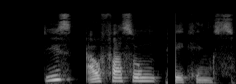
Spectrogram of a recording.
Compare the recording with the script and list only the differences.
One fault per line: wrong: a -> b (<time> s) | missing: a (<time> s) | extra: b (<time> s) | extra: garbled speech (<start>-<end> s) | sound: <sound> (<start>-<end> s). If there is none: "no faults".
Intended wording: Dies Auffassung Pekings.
sound: dropout (1.7-1.8 s)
